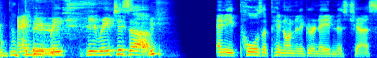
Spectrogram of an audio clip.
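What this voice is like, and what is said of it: Usual voice. Nothing is said of it.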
